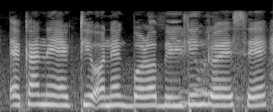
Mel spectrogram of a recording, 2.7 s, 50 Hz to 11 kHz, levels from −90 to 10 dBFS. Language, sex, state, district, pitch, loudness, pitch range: Bengali, female, Assam, Hailakandi, 260 Hz, -12 LUFS, 255-275 Hz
